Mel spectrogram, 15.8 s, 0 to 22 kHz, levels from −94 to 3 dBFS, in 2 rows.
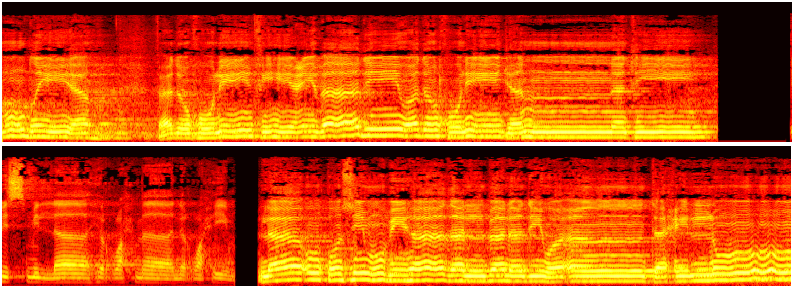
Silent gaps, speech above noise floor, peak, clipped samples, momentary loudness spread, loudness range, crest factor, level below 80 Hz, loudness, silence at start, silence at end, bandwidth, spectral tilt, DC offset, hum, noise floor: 7.84-7.88 s, 10.25-10.45 s; over 77 dB; -2 dBFS; under 0.1%; 14 LU; 7 LU; 12 dB; -56 dBFS; -13 LUFS; 0 s; 0 s; 15.5 kHz; -5 dB/octave; under 0.1%; none; under -90 dBFS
